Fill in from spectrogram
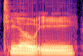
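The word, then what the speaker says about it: Tonéx: In fact, his first album said it's pronounced Tone, TOE/NAY. Tone,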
